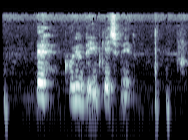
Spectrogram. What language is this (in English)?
Turkish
